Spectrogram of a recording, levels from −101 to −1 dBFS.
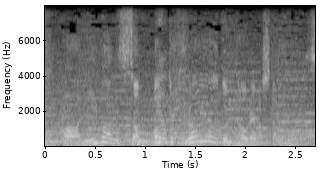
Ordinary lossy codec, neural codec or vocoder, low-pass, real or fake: none; none; none; real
